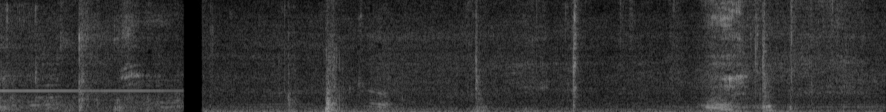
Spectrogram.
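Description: Low steady rumble of a car heard from inside its cabin, with a few light clicks and a short burst of voice near the end. The first second is room noise with a faint steady high tone, which cuts off abruptly.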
